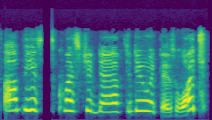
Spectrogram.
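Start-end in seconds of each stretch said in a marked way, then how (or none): none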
